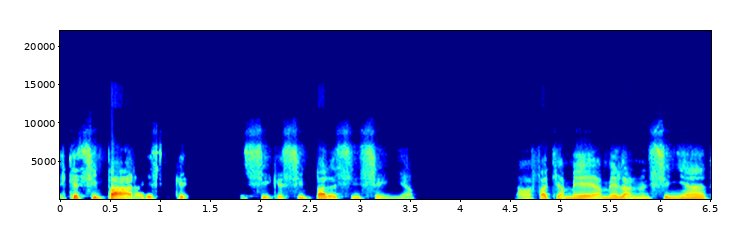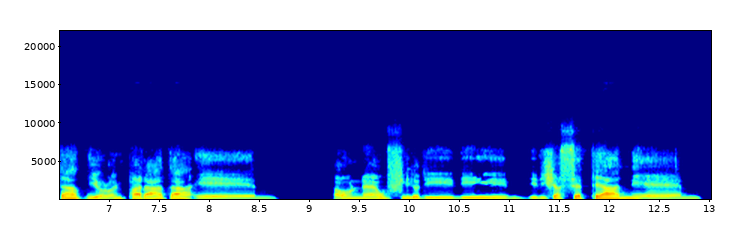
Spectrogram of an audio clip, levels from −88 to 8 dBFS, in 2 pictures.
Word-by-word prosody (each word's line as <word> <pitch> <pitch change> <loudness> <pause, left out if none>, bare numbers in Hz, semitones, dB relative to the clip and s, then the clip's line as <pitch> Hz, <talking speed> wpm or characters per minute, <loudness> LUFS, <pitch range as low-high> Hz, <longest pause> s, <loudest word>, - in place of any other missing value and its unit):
e 135 - -12
che 155 - +6
si 160 - -4
impara, 105 -7 +8
che 130 - -1
s - - -10
che - - -3 0.5
sì, - - -6
che - - -6
si - - -8
impara 175 +7 +5
e - - 0
si 120 - -10
insegna. 90 -6 -8 1.0
No, 110 - -6
infatti, 135 +4 -1
a - - +1
me 135 -3 +3
a 115 - 0
me 145 +3 +2
l'hanno 115 -3 +1
insegnata, 170 +7 +1
io 120 -1 -2
l'ho 110 - -5
imparata. 145 +6 0
Ehm, 100 -3 -7 0.6
ho 115 0 -3
un 115 -1 -5
un 115 +1 -2
figlio 120 0 -5
di 110 0 -5
di 110 -1 -3 0.2
di 115 +3 -8
17 125 +5 0
anni, 140 -7 +3
ehm 95 -1 -6
115 Hz, 165 wpm, -24 LUFS, 105-140 Hz, 1.0 s, impara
